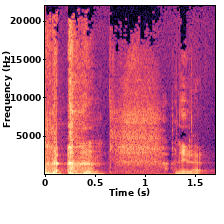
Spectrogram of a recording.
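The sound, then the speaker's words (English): A person coughs a couple of times, short harsh bursts followed by a brief pause and a final throaty, voiced cough. “I need a cough button, like they say in the what's his name, Joe Rogan's podcast.”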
